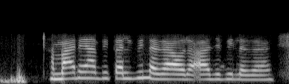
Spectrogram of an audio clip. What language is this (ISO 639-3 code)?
urd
